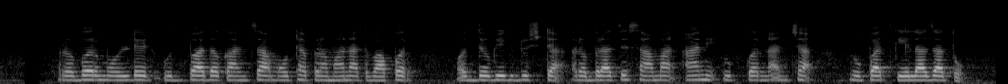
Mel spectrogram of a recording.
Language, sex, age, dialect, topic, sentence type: Marathi, female, 25-30, Northern Konkan, agriculture, statement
